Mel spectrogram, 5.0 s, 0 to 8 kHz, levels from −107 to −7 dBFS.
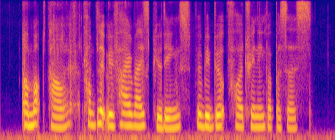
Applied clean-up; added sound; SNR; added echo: neural diffusion model UNIVERSE++.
